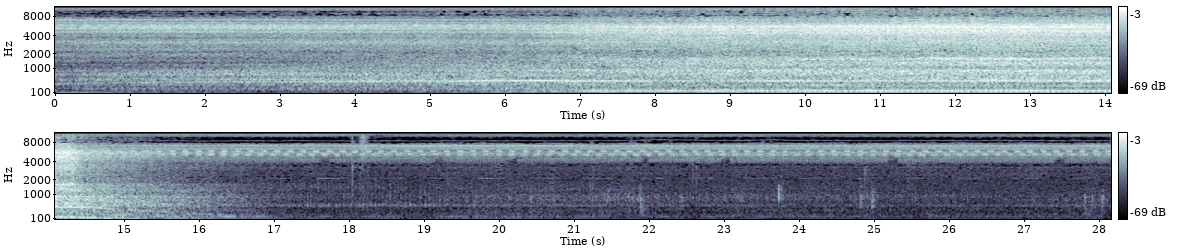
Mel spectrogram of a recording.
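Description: A car's engine labouring up a muddy gravel slope, growing louder with a rising note as it climbs. About halfway through the revs fall away and the engine goes quiet, leaving a steady chirring of insects.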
